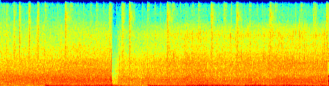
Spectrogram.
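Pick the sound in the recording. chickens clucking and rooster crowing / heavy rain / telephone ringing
heavy rain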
